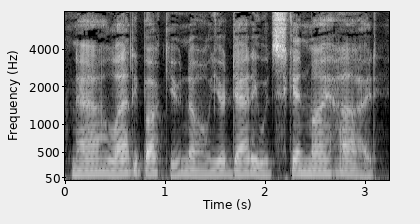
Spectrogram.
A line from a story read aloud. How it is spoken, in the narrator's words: began with a chuckle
